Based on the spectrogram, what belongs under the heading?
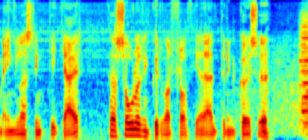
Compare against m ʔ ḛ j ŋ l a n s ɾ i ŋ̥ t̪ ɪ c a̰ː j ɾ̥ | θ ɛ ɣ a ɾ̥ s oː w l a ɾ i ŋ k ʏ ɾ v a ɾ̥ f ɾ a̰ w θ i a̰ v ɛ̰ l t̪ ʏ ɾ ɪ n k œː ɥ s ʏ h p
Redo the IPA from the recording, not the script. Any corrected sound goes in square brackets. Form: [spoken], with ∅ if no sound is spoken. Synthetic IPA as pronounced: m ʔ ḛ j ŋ l a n s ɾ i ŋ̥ t̪ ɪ c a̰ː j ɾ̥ | θ ɛ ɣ a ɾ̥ s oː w l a ɾ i ŋ k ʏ ɾ v a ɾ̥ f ɾ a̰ w θ i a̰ [ð] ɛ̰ l t̪ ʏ ɾ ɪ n k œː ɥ s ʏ h p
